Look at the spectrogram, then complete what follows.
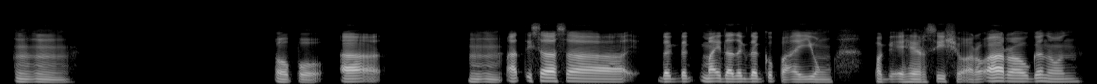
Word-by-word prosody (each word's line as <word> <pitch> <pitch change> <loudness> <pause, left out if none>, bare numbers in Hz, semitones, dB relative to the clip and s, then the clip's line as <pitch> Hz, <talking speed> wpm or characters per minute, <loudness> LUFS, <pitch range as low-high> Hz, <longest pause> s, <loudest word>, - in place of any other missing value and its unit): Mm. 120 -4 -6 2.0
Opo, 115 -2 -2 0.2
ah 130 - +4 0.9
mm. 125 -3 -7
At 140 - +1
isa 155 -1 +5
sa 150 +1 0 0.9
dagdag 135 +1 -1
maidadagdag 135 -2 +2
ko - - -4
pa 115 -3 -3
ay 120 +1 -1
'yung 115 -1 -6 0.4
pag-e-ehersisyo 125 +1 -2
araw-araw 140 +3 +4
ganun. 135 -2 -4
130 Hz, 90 wpm, -25 LUFS, 120-140 Hz, 2.0 s, isa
